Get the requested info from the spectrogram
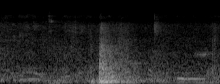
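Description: Faint murmur in a hall, with a single short, low thump about a second in.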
